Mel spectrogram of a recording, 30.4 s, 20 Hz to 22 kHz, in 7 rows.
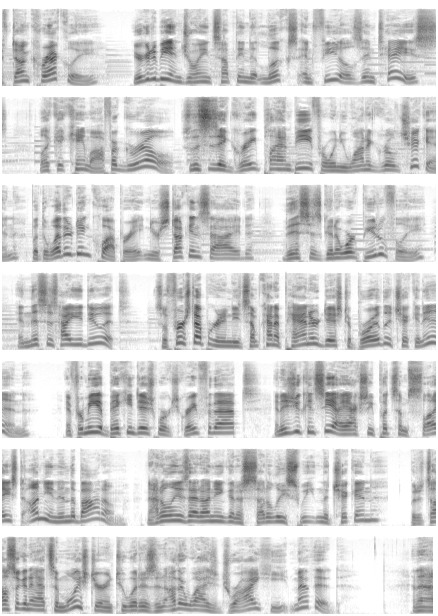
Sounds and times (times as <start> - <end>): Speech: 0.0 - 29.5.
